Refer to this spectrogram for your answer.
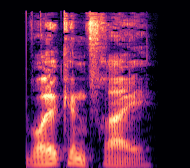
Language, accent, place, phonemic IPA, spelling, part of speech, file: German, Germany, Berlin, /ˈvɔlkn̩ˌfʁaɪ̯/, wolkenfrei, adjective, De-wolkenfrei.ogg
- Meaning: cloudless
